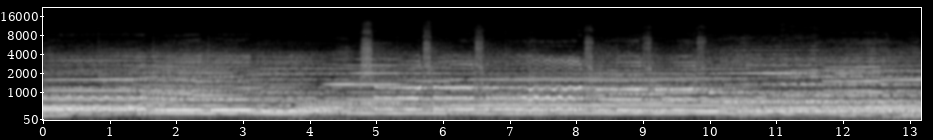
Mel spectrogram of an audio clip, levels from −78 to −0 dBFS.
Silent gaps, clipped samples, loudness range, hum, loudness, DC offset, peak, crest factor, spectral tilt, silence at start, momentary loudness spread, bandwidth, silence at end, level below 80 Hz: none; under 0.1%; 2 LU; none; -16 LUFS; under 0.1%; -4 dBFS; 12 dB; -6 dB/octave; 0 s; 4 LU; 7.8 kHz; 0 s; -56 dBFS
